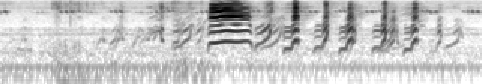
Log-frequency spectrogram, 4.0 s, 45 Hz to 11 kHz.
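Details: Gambel's quail eating treats near Tularosa Creek in July 2021 before retreating for the night; a loud, drawn-out nasal note is followed by a string of sharp upswept clucks, over a faint low hum.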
